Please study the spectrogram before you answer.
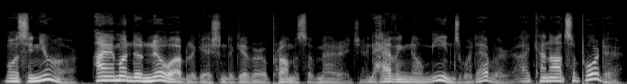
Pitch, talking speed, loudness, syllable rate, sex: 120 Hz, 210 wpm, -19 LUFS, 6.2 syllables/s, male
